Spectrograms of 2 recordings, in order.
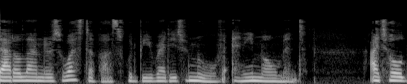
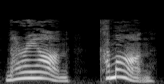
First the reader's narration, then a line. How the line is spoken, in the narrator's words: I shouted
